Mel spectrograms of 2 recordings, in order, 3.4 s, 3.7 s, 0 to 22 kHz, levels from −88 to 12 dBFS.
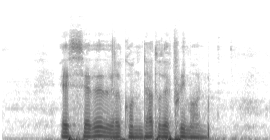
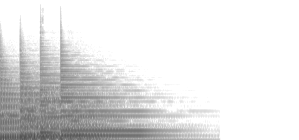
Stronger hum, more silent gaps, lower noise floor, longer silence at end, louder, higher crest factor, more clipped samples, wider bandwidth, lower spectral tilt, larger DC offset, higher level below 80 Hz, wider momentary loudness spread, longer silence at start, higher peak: neither; neither; second, -58 dBFS vs -64 dBFS; second, 0.75 s vs 1.65 s; first, -22 LUFS vs -28 LUFS; about the same, 16 dB vs 20 dB; neither; second, 8 kHz vs 10.5 kHz; about the same, -7.5 dB/octave vs -7.5 dB/octave; neither; first, -30 dBFS vs -38 dBFS; about the same, 11 LU vs 12 LU; first, 0.75 s vs 0 s; first, -4 dBFS vs -10 dBFS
